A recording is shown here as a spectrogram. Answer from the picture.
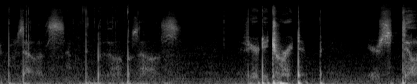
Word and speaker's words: Buzelis: I've heard it in a couple different pronunciations. I'll say Buzelis.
